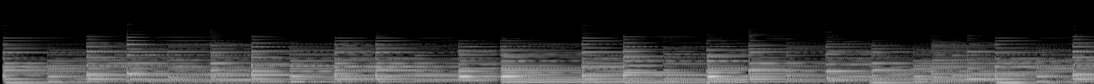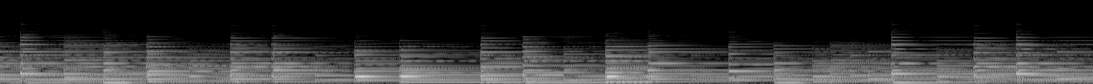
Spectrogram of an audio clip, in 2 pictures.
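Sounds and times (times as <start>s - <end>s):
piano: 0.0s - 21.8s.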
